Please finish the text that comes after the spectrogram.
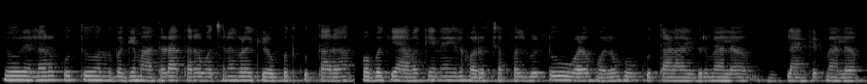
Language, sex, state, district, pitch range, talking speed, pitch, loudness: Kannada, female, Karnataka, Bijapur, 170-185 Hz, 150 wpm, 180 Hz, -32 LUFS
